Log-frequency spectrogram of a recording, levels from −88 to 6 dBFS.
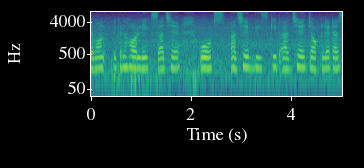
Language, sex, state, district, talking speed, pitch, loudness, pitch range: Bengali, female, Tripura, West Tripura, 120 wpm, 200 Hz, -17 LUFS, 195-210 Hz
